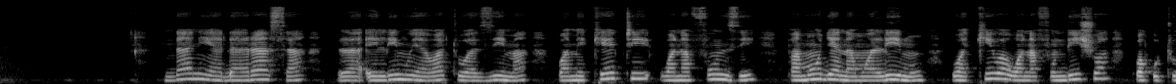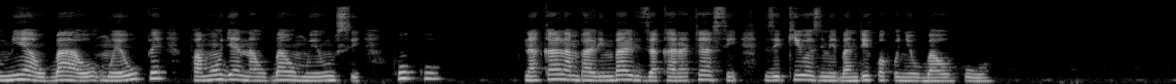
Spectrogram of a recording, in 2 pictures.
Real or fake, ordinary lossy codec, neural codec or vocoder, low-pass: real; MP3, 64 kbps; none; 19.8 kHz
